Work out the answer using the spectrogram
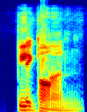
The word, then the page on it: begone: American English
